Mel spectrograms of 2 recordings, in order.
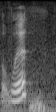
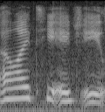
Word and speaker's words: lithe: I always pronounce lithe, which is like to be graceful and stuff, lith, and that is not how you say it. Oh. Yeah, L-I-T-H-E, lithe.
